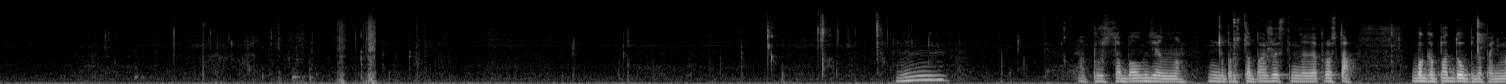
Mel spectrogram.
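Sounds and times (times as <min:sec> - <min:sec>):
person chewing soft food: 0:00.7 - 0:10.8.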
